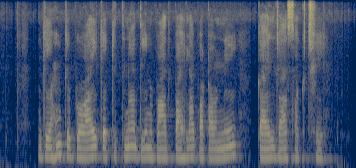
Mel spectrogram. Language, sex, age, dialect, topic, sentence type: Magahi, male, 25-30, Western, agriculture, question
